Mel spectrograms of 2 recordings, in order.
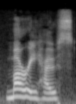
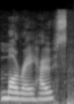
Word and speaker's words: Moray House: Also, sorry, Murray House, not Moray House.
